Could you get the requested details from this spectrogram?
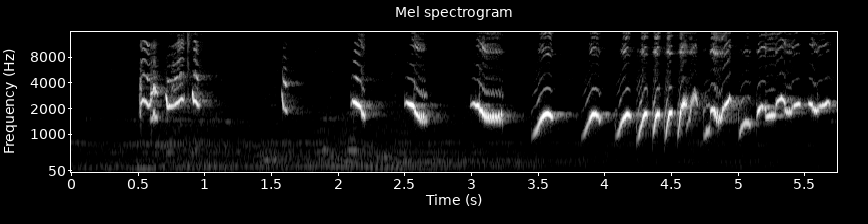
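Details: A prolific fighter white-rumped shama sings great tit imitations, meant to prompt silent birds to sing. Scattered high chirps speed up into a run of rising, slurred whistles that ends in a short warbling twitter.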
